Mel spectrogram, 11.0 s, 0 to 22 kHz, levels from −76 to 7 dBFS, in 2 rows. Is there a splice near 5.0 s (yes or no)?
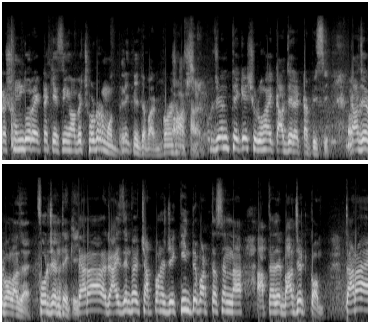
no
